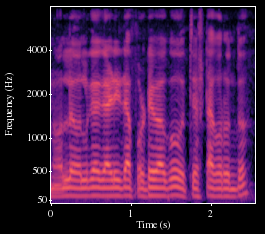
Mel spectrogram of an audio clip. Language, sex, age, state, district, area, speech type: Odia, male, 18-30, Odisha, Malkangiri, urban, spontaneous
